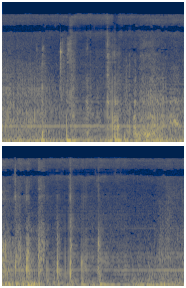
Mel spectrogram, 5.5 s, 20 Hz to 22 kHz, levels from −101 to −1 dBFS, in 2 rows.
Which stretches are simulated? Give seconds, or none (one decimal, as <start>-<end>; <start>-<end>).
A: 1.0-1.8; 3.4-4.6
